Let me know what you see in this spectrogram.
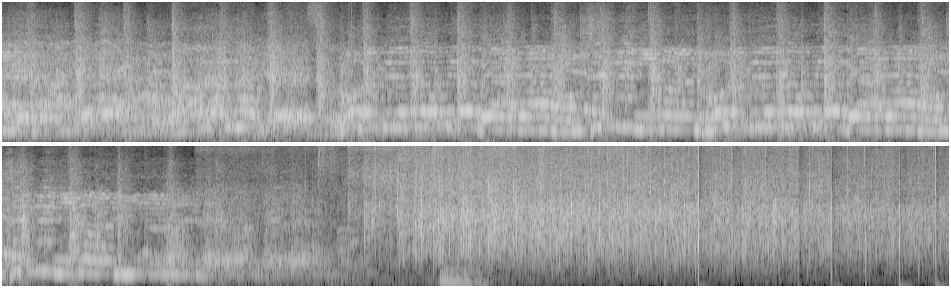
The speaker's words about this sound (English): Lord, we're applauding you for what you're doing, Lord. It's just incredible.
